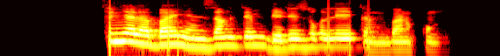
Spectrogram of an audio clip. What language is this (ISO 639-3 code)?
dag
